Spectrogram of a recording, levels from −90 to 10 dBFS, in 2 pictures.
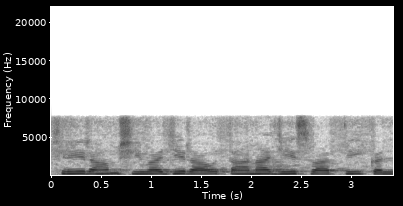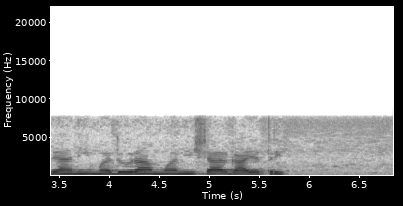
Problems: constant background noise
